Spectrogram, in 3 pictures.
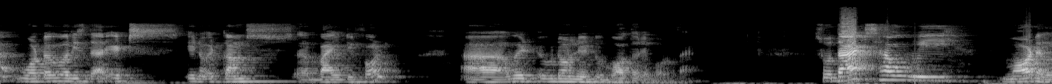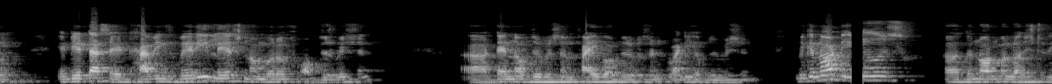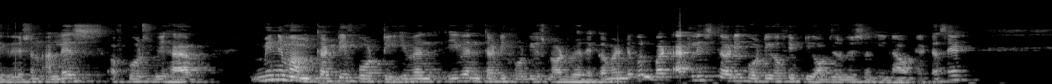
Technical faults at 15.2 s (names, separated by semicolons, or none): overlapping chunks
